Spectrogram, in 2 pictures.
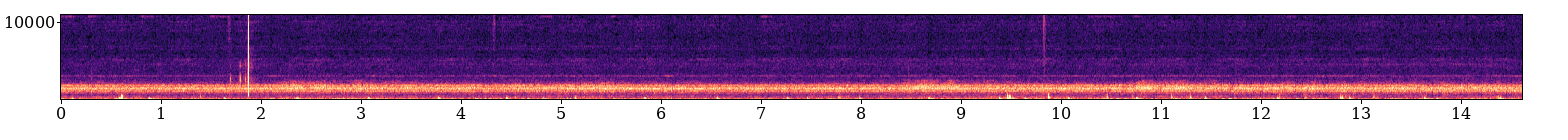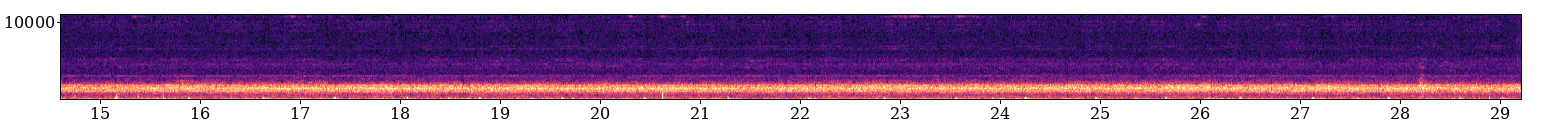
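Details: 36-year-old male's own heartbeat recorded over the tricuspid area with an old stethoscope head, tubing and lavalier microphone: muffled low thumps under a steady hum.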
